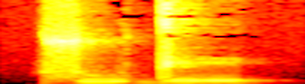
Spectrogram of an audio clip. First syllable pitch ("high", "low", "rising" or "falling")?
low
